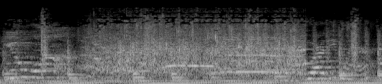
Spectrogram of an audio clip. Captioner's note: cheering, applause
